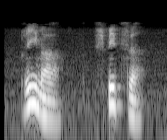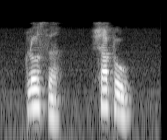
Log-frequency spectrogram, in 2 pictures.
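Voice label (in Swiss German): "prima", Alsatian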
